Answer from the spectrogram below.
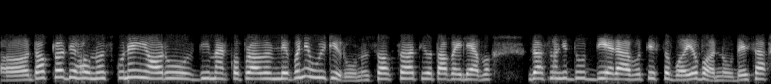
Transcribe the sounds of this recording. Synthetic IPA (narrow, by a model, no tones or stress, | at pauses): d̪ʌk̚ʈʌd̪eɦʌwnoskunʌjʌɾubimarkoprʌblʌmlepʌniulʈiʌɾuɦunusʌk̚t͡sʰʌt̪jot̪ʌpaĩleʌbʌd͡zʌsmakid̪ud̪̚ːieɾʌːbʌt̪est̪obʱʌjobʱʌnːuɦũd̪ʌjt͡sʰʌ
